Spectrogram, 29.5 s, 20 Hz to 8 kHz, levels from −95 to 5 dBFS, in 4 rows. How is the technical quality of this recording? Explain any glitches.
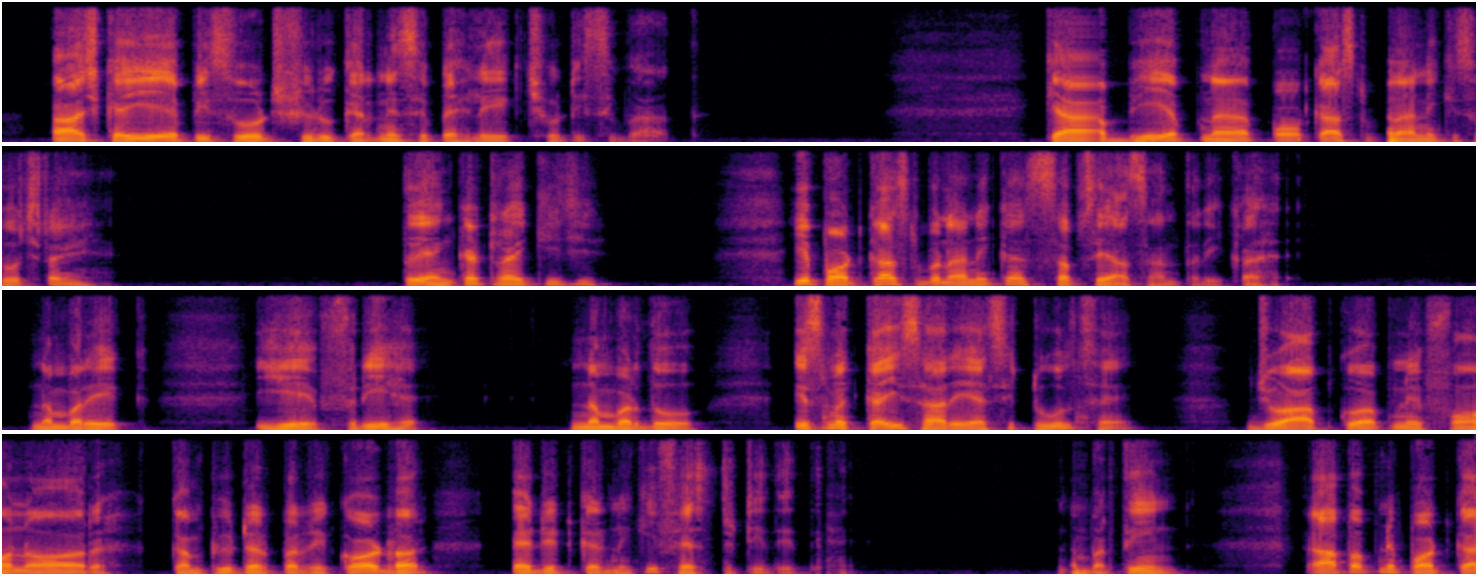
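The speech has network glitches from packet loss in three places. It travels over a call path with nothing above 8 kHz, which fits a wideband call codec such as G.722.

Repeated packet loss (robotic sound) occurs from 5.36 to 6.96 s and again from 25.60 to 28.64 s. Three gaps in the first stretch and six in the second went unreceived. The receiver bridged each by extending the preceding sound, with gaps up to 124 ms, leaving choppy speech with pieces missing.

Short concealed packet loss hits at 24.05 to 24.11 s. About 40 ms failed to arrive in time, so the decoder continued the previous sound and then blended back into the real signal. It is heard as a brief smear or wobble.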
